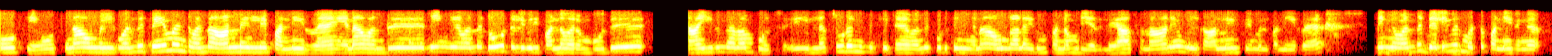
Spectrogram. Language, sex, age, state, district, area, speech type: Tamil, female, 30-45, Tamil Nadu, Sivaganga, rural, conversation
